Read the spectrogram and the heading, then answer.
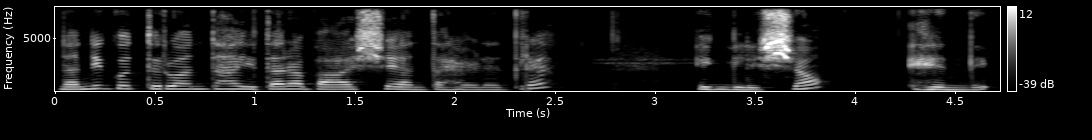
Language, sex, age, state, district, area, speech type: Kannada, female, 18-30, Karnataka, Chikkamagaluru, rural, spontaneous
